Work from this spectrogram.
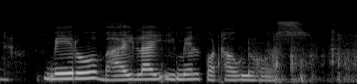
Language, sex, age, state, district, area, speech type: Nepali, female, 30-45, West Bengal, Darjeeling, rural, read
